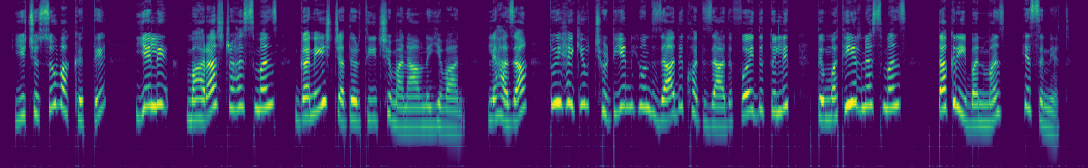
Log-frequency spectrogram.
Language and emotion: Kashmiri, neutral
